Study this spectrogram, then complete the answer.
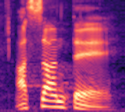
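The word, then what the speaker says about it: asante: 틀리고 힘든데 탄자냐 가니까 스왈려는 그냥 철자 그대로 읽더라고요. 그리고 액센트도 뒤에서 두 번째 모음에 있어요.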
